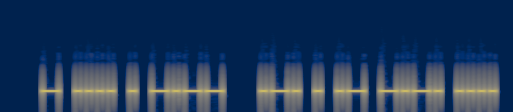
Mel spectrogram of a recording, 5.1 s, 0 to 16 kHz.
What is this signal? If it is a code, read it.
Morse code, heard as a keyed tone, about 22 wpm, 700 Hz. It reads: THEY REACH
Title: Easy Phrases 22wpm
